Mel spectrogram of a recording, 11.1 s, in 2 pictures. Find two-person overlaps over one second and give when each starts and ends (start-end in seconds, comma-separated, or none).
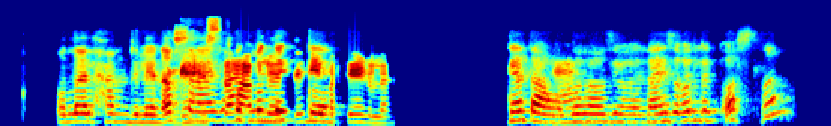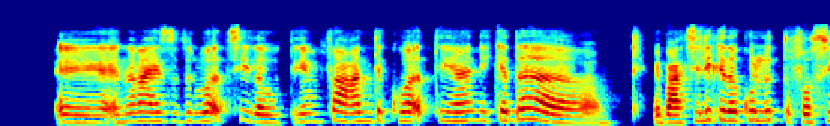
1.1-2.3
